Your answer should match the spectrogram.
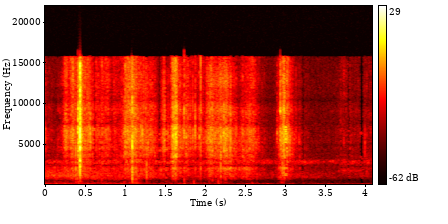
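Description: Footsteps on dry leaf litter, about five steps roughly half a second apart, with a low rumble underneath.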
